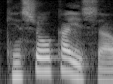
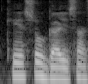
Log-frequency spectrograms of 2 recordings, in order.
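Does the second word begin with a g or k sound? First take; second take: k; g. First: The second word begins with a k sound. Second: The second word begins with a g sound. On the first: The speaker calls it wrong. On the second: The speaker calls it right.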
